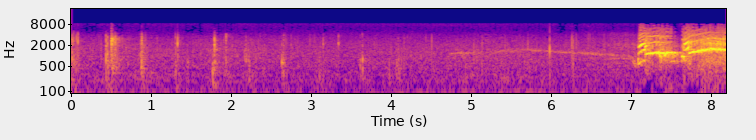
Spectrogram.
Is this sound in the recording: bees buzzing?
no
